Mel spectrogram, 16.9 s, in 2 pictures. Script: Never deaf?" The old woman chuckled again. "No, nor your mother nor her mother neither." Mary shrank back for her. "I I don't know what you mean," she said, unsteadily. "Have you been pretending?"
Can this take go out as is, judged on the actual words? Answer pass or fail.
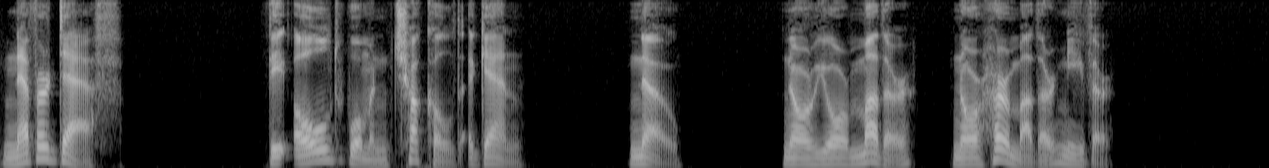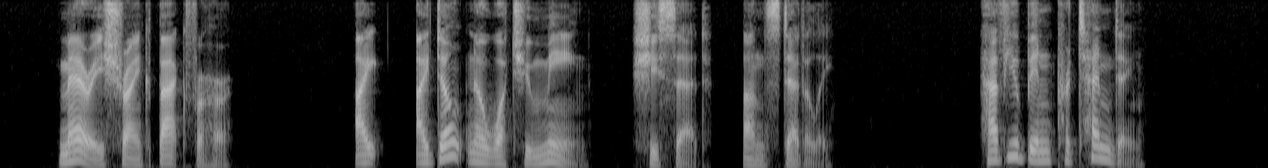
pass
